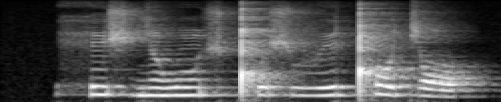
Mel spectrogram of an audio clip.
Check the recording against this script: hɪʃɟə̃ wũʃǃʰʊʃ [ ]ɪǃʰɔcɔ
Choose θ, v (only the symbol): v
